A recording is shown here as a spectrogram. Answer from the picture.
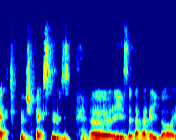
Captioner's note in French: en riant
